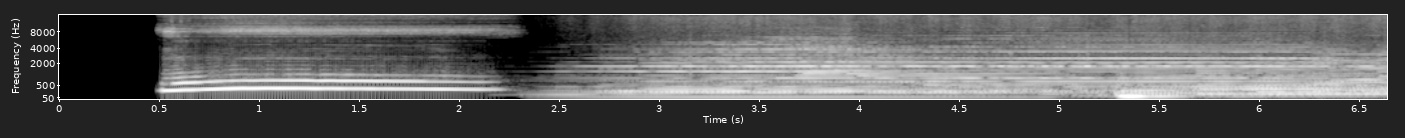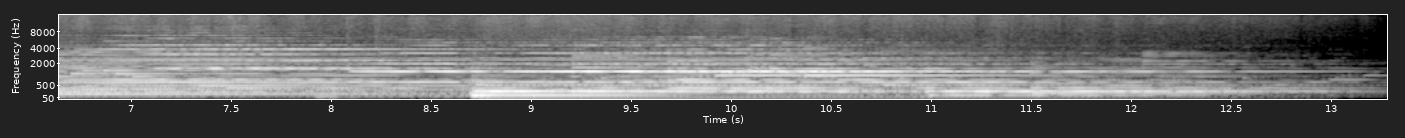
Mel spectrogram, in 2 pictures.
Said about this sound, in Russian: А по ночам от одиночества волчонок выл на луну.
